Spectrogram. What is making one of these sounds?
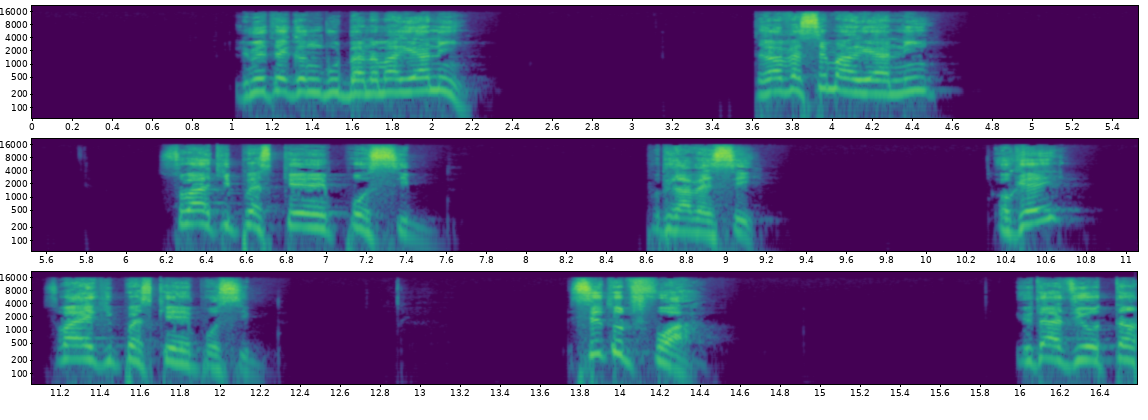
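A man speaks expressively into a close microphone, in short bursts with pauses.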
